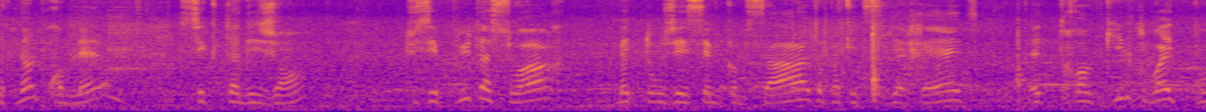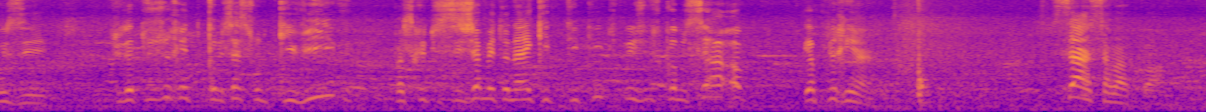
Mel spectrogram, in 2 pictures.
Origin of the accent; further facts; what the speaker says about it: Brussels, Brussels-Capital Region, Belgium; Je suis bruxelloise, moi je suis né ici à Bruxelles, ma famille c'est à Stalingrad.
